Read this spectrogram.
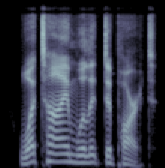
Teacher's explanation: Notice how will it often links.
